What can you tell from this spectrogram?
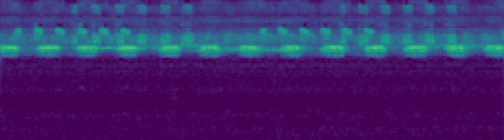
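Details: Crickets and other insects in an autumn chorus beside a streetlight: a steady high chirping band, pulsing about two and a half times per second, with finer rapid trills layered above.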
